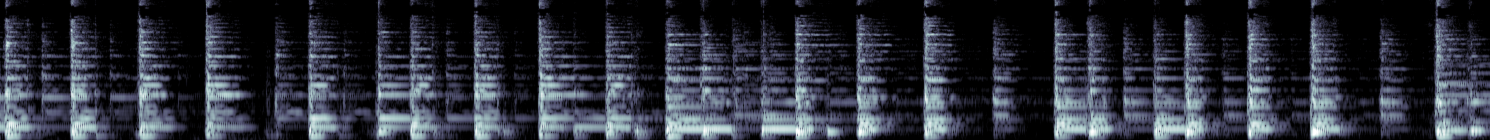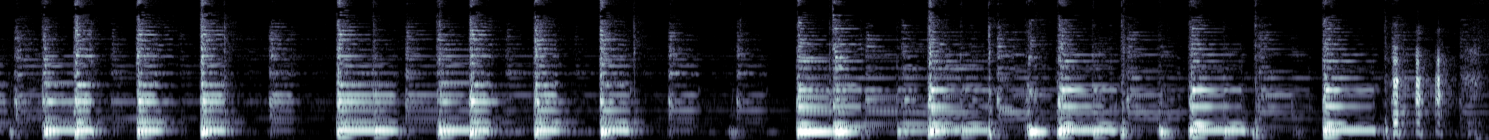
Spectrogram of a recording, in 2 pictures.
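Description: Lava U carbon-composite tenor ukulele strummed in a steady rhythm, about two strums a second, with the chord changing every few seconds. Its built-in echo effect is set to repeat in time with the strumming.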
